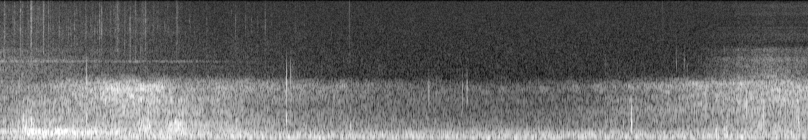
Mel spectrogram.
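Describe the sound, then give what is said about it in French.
Gentle lapping of underground water, a steady low, murmuring wash with a few faint soft splashes and ticks scattered through it, no voices. “J'entends leur doux clapotis.”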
